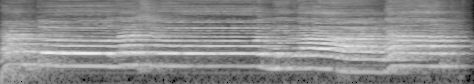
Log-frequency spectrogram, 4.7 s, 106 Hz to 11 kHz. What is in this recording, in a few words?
MALE CALL; Spectrasonics; Heart of Africa 2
